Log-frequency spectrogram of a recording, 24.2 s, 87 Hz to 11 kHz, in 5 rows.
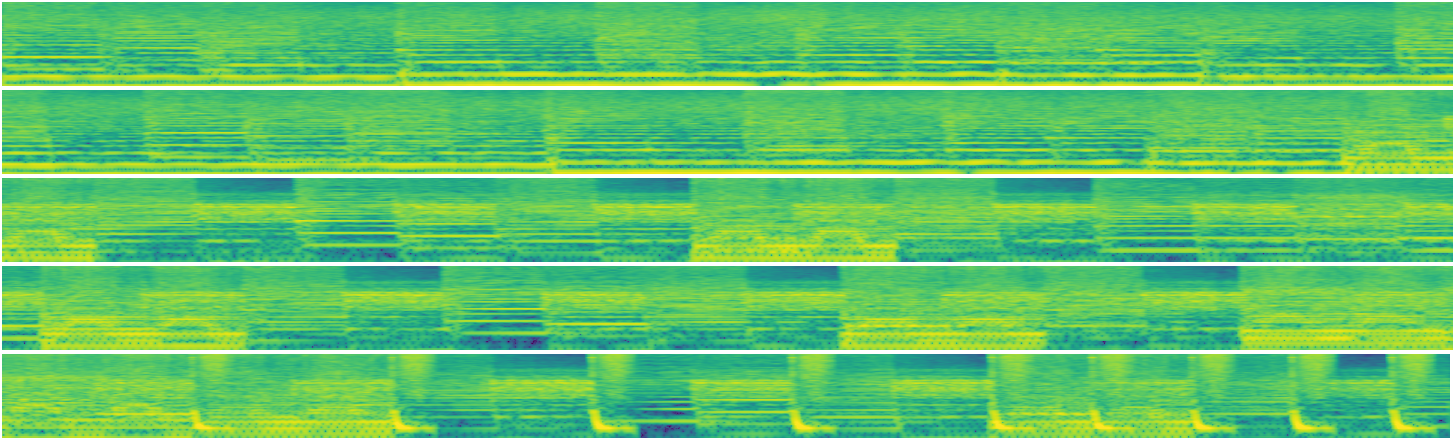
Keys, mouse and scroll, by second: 0.0 s, 3.1 a, 3.5 a, 5.3 g, 23.6-24.1 drag.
